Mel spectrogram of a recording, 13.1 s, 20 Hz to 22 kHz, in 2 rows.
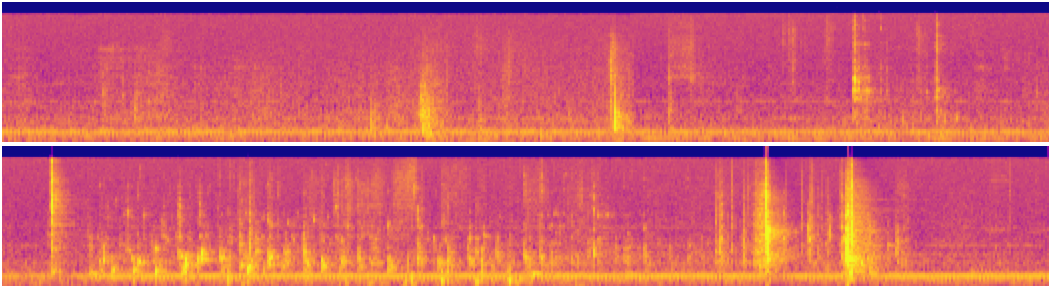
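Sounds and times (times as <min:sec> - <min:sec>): coffee maker hum: 0:05.9 - 0:12.5
water trickling and gurgling: 0:07.1 - 0:11.2.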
